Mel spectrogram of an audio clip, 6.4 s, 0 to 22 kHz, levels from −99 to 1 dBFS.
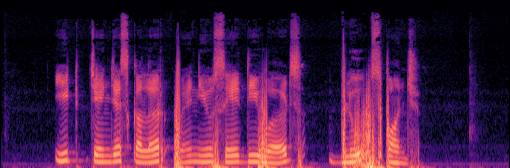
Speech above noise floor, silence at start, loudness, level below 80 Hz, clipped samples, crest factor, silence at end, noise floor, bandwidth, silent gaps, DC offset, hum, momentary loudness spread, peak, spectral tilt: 43 dB; 0.7 s; -20 LUFS; -30 dBFS; under 0.1%; 18 dB; 1.05 s; -62 dBFS; 15.5 kHz; none; under 0.1%; none; 13 LU; -2 dBFS; -6.5 dB/octave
